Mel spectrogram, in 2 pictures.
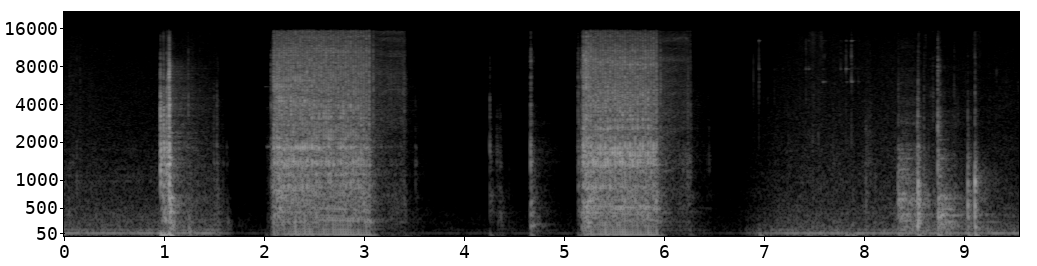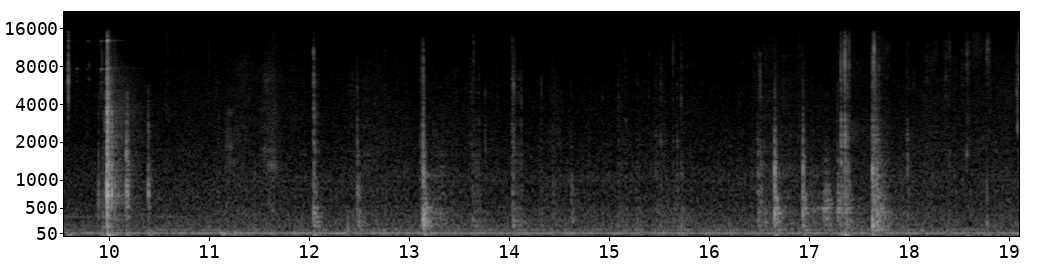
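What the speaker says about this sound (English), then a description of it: "We're going to pull out the 2 bolts with a 10mm and pop out the push pin with a fastener removal tool." Work on a 2018 Ford F-150 headlight: scattered metallic clicks and taps of a 10mm wrench on bolts and a push pin being popped, with two loud bursts of a power tool in the first seconds, no talking.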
